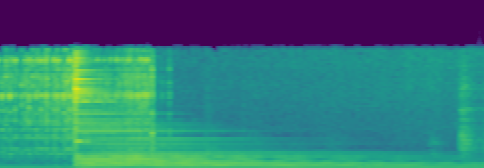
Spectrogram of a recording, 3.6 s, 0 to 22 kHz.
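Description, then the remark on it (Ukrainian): An old clock ticks steadily, then strikes once with a loud, resonant chime that rings on and slowly fades, with no talking. The clock strikes on every hour and once more at each half hour. “І бабуля ще вельми сварилася, коли його уже після смерті моєго батьки в 86-му році перенесли у другую полову дому, ну, тому що він вже мішав там комусь ці спати, бо ну, він відбиває кожну годину і плюс ще один раз б'є кожної півгодини.”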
